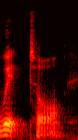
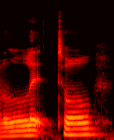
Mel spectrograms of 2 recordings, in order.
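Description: First: The word begins with a W sound. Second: The word begins with an L sound. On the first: The speaker calls it wrong. "they're saying whittle" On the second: The speaker calls it right. "instead of little"

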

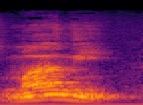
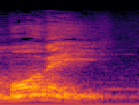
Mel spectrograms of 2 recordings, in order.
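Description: First: The final vowel sounds like 'ee'. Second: The final vowel sounds like 'ay'. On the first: The speaker calls it right. "Es money" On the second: The speaker calls it wrong. "No money"

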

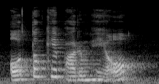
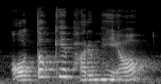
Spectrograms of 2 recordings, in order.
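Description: No difference in how they are said.

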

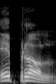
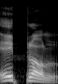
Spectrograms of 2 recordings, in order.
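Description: Both takes have the same delivery.

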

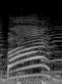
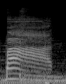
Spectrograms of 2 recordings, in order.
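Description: First: The syllable is said with a falling tone. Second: The syllable is said with a low tone. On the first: "โท" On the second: "เอก"

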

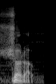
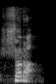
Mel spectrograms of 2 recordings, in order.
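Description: First: It is said quietly and quickly. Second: It is said loudly and aggressively.

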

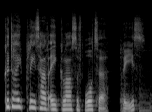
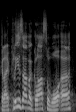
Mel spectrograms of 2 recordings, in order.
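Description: First: It is said in a posh accent. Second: It is said in a Cockney accent.

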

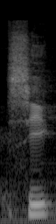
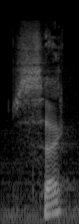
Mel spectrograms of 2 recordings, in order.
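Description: First: The word has a long vowel, like 'seek'. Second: The word has a short vowel, like 'sec'. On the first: "the reason I pronounce it seek is because it's sequence" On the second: "rather pronounced like sack than seek"

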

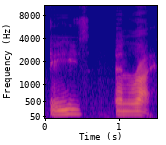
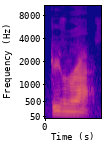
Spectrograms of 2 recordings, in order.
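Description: First: The phrase is said at an unhurried pace. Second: The phrase is said quickly, run together.

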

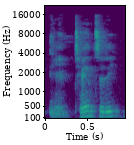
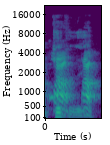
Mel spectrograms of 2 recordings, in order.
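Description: First: It is said without a lisp. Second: It is said with a lisp.

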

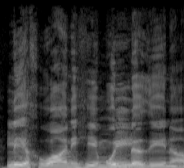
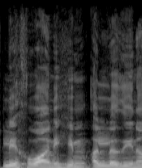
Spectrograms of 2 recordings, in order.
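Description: First: A linking 'mu' joins the two words. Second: A glottal break starts the second word. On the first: The speaker calls it right. "ഹുമു എന്നാണ് ആക്കി മാറ്റുക" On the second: The speaker calls it wrong. "ആ ഹംസത്ത് വസലൊക്കെ ഉച്ചരിക്കേണ്ടി വരും"

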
